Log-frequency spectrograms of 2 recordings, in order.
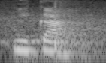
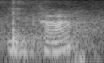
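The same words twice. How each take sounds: First: The pitch goes from mid to low. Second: The pitch goes from low to high. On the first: "It can be pronounced as Redo" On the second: "that is Domi"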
